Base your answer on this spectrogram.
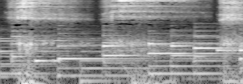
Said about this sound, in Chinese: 大老鼠，大老鼠，你在打呼噜！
